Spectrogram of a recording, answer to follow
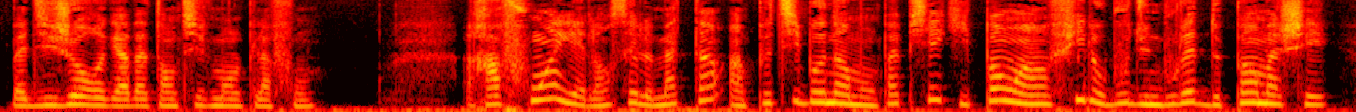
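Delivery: ordinary talk, nothing marked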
